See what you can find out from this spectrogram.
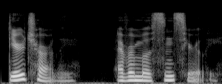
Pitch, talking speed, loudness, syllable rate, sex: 180 Hz, 135 wpm, -16 LUFS, 5.8 syllables/s, female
